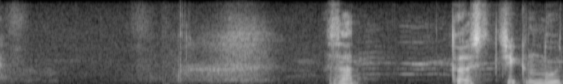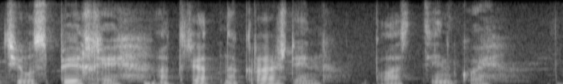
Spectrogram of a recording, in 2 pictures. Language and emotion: Russian, neutral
